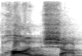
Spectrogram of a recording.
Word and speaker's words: pawn: it would it's it's it's pronounced pawn shop you're making it sound like porn it's Pawn like pra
